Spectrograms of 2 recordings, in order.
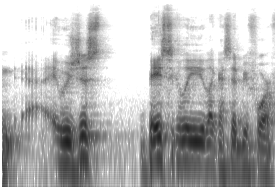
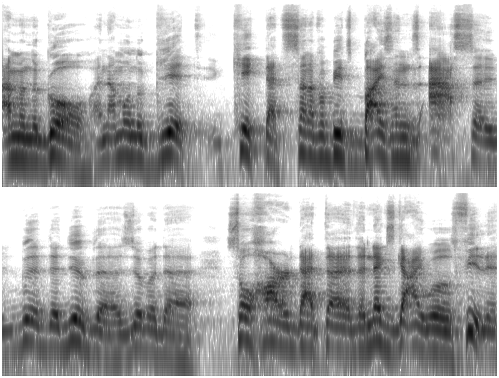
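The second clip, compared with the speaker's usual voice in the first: put-on French-accented English; 4 semitones higher than usual. Retelling a speech someone gives, in a french accent. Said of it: "for some reason, I sound French".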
